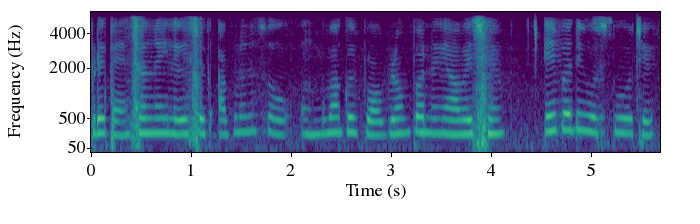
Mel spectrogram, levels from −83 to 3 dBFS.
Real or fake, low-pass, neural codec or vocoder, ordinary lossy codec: fake; 5.4 kHz; codec, 24 kHz, 6 kbps, HILCodec; AAC, 24 kbps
